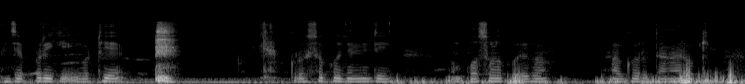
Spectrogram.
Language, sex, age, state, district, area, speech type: Odia, male, 18-30, Odisha, Nabarangpur, urban, spontaneous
